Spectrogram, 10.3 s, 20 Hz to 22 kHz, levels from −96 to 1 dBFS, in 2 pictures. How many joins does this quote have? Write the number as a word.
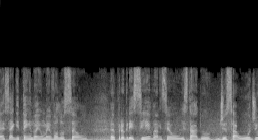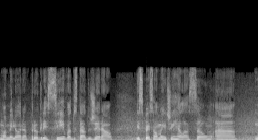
two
